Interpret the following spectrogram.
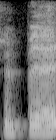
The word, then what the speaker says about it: Bern: Bern, That's how you pronounce it.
